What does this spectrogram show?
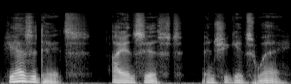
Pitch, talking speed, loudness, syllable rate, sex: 90 Hz, 165 wpm, -19 LUFS, 5.8 syllables/s, male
